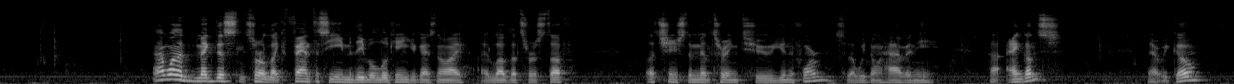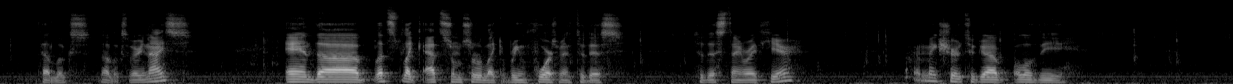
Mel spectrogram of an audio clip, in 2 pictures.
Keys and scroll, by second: 18.0 ctrl+z, 19.0 4, 20.9 ctrl+z, 21.5 ctrl+z.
